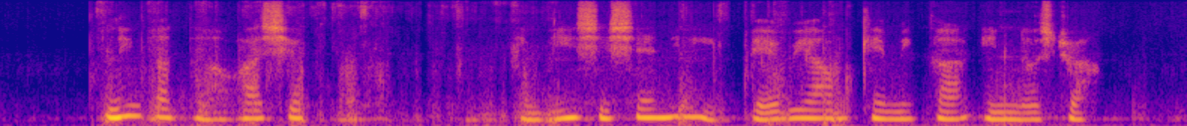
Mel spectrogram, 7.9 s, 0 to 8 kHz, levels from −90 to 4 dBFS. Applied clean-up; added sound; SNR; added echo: neural separator model SepFormer DNS4.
